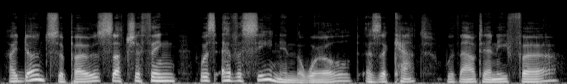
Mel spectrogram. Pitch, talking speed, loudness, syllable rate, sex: 140 Hz, 190 wpm, -17 LUFS, 4.6 syllables/s, male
